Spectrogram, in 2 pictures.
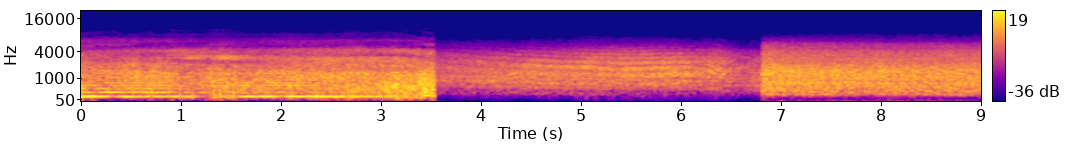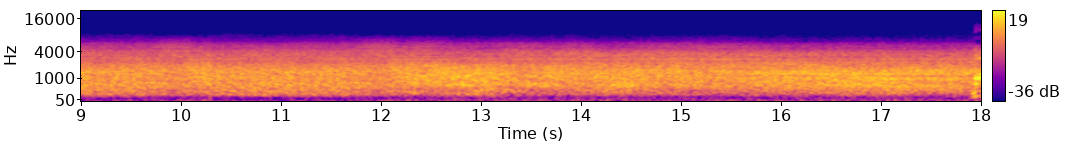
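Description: Music with a steady held chord for the first few seconds. From about seven seconds in, the loud steady rushing noise of a jetpack's thrust takes over as the pilot flies upward.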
